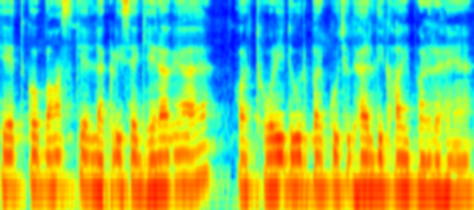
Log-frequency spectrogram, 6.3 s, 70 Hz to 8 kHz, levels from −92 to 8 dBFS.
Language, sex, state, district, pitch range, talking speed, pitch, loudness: Hindi, male, Arunachal Pradesh, Lower Dibang Valley, 115-120 Hz, 180 wpm, 120 Hz, -14 LUFS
